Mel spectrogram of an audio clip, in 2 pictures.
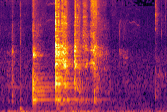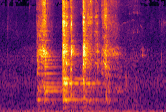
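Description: Metal wok spatula clanging and scraping against a wok while the stir-fry is dished out. The strikes come in two quick runs, about a second in and again about four seconds in, each clang leaving a ringing tone.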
